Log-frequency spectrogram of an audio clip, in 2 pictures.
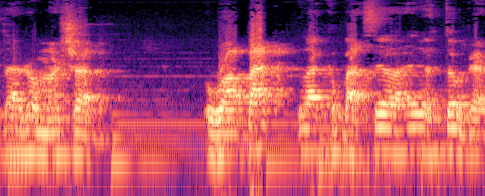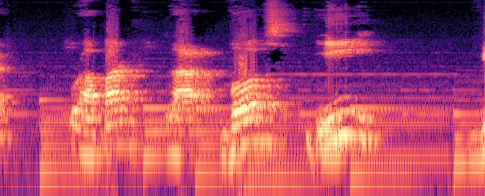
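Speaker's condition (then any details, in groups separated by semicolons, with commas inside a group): Ataxia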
